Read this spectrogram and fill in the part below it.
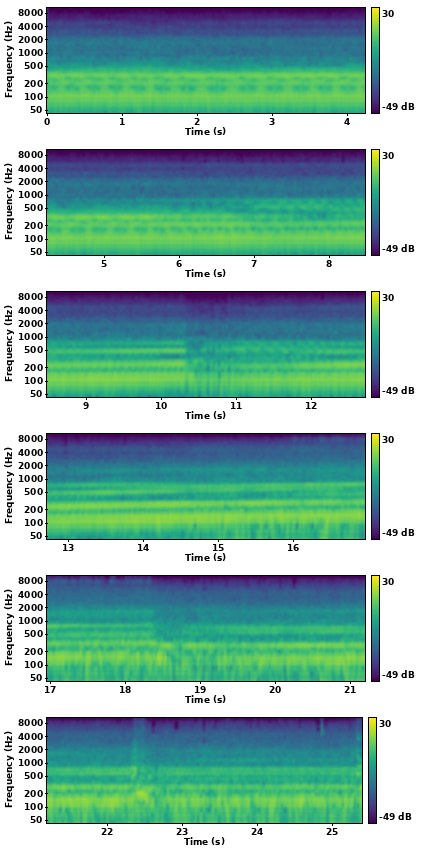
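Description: Motorcycle engine running steadily while riding, a continuous mid-pitched drone whose pitch climbs gradually with brief dips at gear changes, heard close and alone throughout.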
